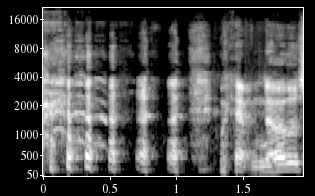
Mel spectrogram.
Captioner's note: laughs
